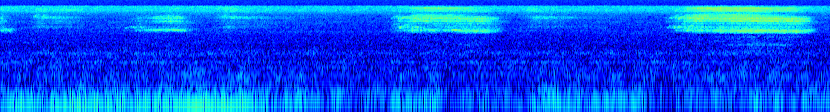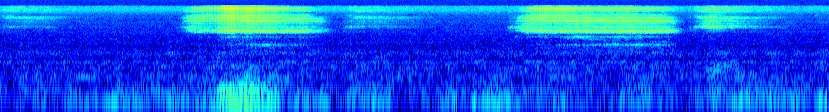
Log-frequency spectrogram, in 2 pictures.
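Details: Open-mouth snoring from a sleeping person: quiet, repeated rasping breaths in a recurring rhythm with a louder snort midway; snoring sound.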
